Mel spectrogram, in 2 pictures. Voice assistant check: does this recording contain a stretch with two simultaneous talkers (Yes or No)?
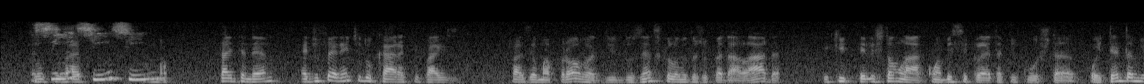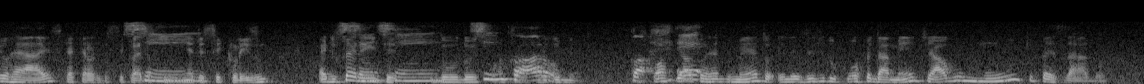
Yes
